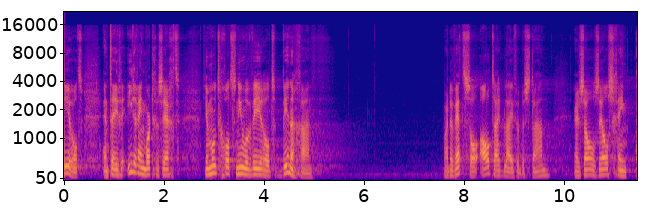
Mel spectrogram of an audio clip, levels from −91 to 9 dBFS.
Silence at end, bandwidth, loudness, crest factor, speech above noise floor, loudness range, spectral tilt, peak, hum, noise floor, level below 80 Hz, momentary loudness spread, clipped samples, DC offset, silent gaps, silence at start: 0 s; 16.5 kHz; -21 LUFS; 22 dB; 45 dB; 7 LU; -5 dB/octave; 0 dBFS; none; -65 dBFS; -66 dBFS; 11 LU; under 0.1%; under 0.1%; none; 0 s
